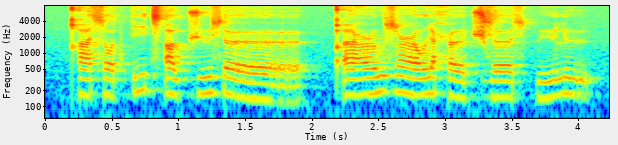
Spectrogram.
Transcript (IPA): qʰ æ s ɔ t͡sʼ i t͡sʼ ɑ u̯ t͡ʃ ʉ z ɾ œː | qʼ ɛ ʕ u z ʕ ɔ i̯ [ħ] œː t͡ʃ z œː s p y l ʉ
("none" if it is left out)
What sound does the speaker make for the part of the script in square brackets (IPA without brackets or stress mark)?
ħ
